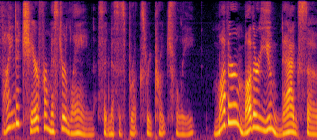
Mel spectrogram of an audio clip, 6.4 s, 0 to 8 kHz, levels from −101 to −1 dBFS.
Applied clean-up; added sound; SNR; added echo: none; none; none; none.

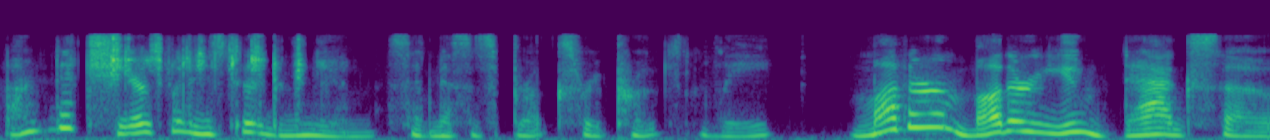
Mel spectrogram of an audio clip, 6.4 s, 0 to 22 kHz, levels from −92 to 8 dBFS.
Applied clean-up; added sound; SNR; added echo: neural diffusion model UNIVERSE++.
